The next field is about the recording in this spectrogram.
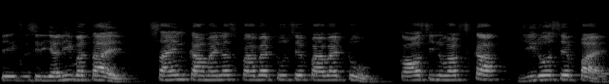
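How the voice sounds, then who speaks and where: Guy teaching math, slow and high, asks stuff then answers it himself, kinda far from the mic. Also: steady tone, a bit bright. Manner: poses questions and answers them himself. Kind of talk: whiteboard lecture. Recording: echoey room, mic far off.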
